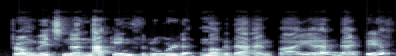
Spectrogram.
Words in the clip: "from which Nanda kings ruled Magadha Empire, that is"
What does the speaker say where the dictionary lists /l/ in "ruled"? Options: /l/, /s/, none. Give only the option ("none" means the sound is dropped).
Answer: /l/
